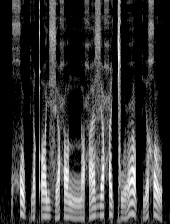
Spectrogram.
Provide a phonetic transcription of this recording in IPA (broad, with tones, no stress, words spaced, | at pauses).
χu˥˩ki˩˥qʼɔ˧j zɪ˩˥ħɒ˧nːʌ˩ħæ˥ zɪ˥ħi˥ ǀu˩ ʕɔ˥˩ki˩˥ χʊ˥˩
